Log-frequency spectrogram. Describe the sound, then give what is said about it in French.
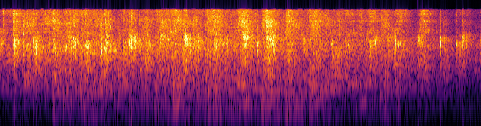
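A church audience applauds during a sermon, with dense, steady clapping that holds at an even, fairly loud level throughout. “Acclamons pour le nom du Seigneur Jésus.”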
